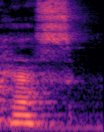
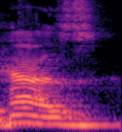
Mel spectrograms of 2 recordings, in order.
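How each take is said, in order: First: The word ends in an s sound. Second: The word ends in a z sound. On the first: The speaker calls it wrong. "It's not has" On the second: The speaker calls it right. "Z sound"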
